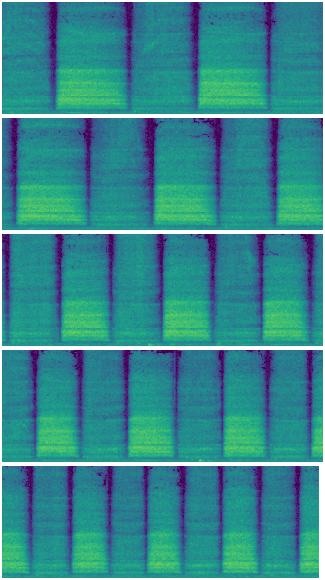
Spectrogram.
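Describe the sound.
Fast breathing: loud, rapid, rasping breaths in and out, one after another. The rhythm tightens and quickens toward the end, with no voices.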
